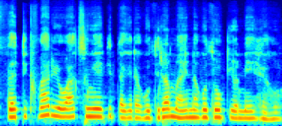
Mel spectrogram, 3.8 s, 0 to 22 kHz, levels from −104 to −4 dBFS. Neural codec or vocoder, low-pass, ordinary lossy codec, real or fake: codec, 44.1 kHz, 7.8 kbps, Pupu-Codec; none; none; fake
